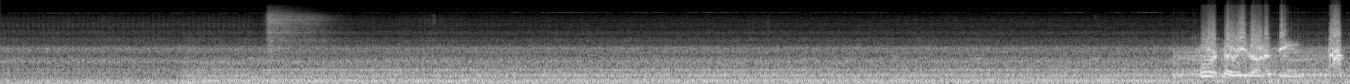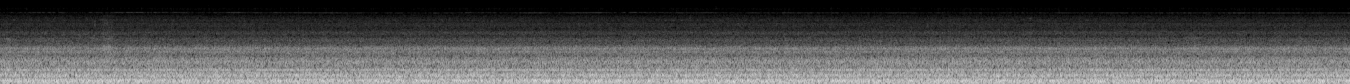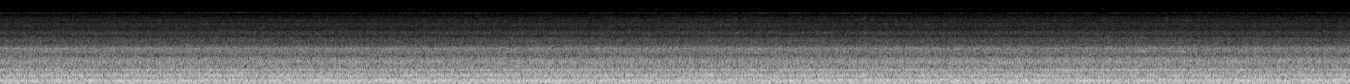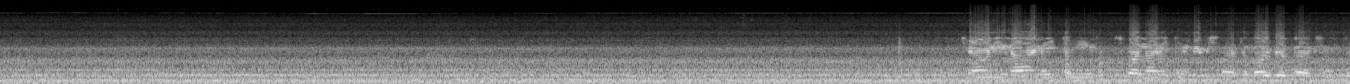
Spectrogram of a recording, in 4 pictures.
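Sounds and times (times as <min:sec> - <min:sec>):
diesel engine humming: 0:00.0 - 0:54.0.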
